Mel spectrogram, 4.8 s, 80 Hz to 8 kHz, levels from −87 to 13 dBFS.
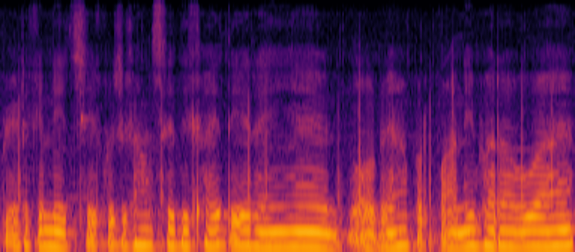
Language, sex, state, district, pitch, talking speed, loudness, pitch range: Hindi, male, Bihar, Kaimur, 135 Hz, 200 wpm, -13 LUFS, 130-140 Hz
